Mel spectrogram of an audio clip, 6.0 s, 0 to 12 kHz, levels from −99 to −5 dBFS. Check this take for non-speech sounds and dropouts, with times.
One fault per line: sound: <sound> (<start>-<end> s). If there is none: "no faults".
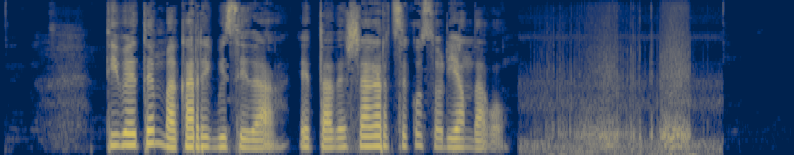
sound: squeak (4.0-5.4 s)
